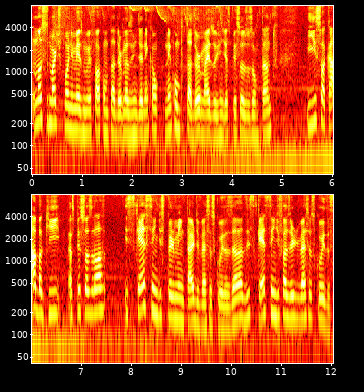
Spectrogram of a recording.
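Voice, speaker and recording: A man talks at a fairly quick pace. His pitch sits fairly high, with ordinary variation. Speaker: podcaster. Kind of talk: solo monologue. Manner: casual, hesitant with repetitions.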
